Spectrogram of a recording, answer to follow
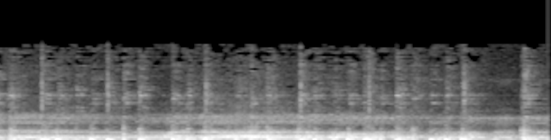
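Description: Arabic sholawat, a devotional song praising the Prophet, sung in a chanting style over a steady deep drum beat of about three beats every two seconds.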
